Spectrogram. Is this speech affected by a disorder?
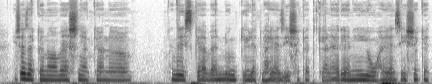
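Yes: deafness; poor speech and vocabulary with hearing aid before implant, learned speaking in developmental lessons.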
